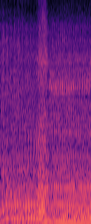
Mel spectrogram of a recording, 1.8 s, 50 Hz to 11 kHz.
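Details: Rebuilt 350 V8 with two carburettors after adjusting the rear carb mixture screws to cure raw-fuel exhaust popping: burbling idle drops slightly in speed, then settles into an even, steady beat with no popping; mixture now sounds right.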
